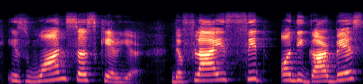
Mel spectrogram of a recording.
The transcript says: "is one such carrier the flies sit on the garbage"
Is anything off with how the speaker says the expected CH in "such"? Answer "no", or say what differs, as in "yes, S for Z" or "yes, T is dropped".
yes, S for CH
